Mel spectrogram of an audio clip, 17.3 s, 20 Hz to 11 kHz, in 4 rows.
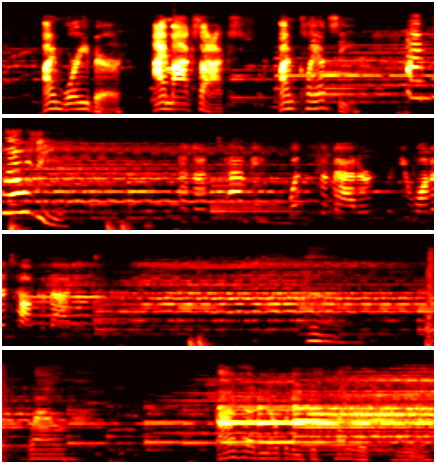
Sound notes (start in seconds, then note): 11.6 sighing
